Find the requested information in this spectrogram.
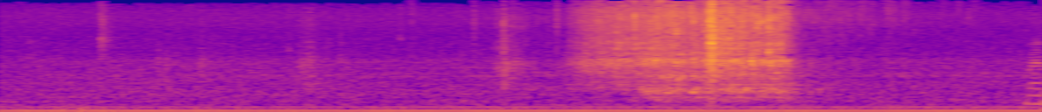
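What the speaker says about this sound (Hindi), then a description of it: "पानी गर्म हो चुका है, बॉयल भी आ गया है। अब मैं इसमें पास्ता डालूँगी।" Dry pasta tipped into a pot of boiling water for white sauce pasta, giving a brief rush of splashing and bubbling in the middle over a steady low hum from the stove, with no talking.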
